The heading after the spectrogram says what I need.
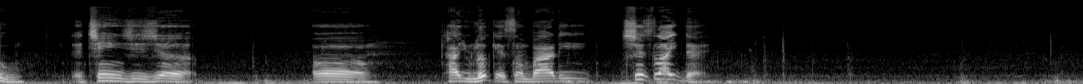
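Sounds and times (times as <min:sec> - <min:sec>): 
speech: 0:00.0 - 0:02.0, 0:03.1 - 0:03.8, 0:04.4 - 0:07.2
low truck engine and road rumble: 0:00.0 - 0:10.8
truck windshield wipers running in rain: 0:00.0 - 0:10.8.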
